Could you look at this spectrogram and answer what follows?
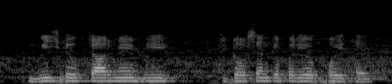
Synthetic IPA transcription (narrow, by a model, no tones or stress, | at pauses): biːd͡ʒkeʊpt͡ʃaːɾmẽbʱi | kʰɪʈoːʃənkepɾəjoːɡpoːit̪ɦɛː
